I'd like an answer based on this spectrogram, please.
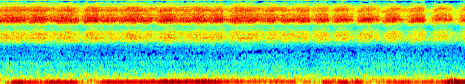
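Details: Olive-grove cicadas on Crete, Greece, in full chorus: an intense high-pitched whirring with gentle pulsing, over a low wind-like rumble.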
